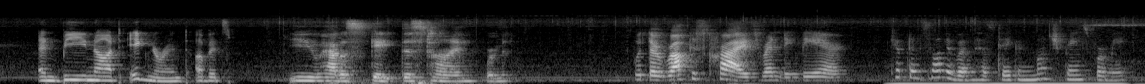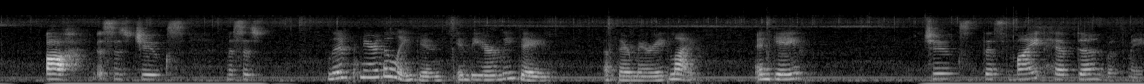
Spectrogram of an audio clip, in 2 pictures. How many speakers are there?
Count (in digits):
6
